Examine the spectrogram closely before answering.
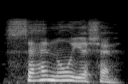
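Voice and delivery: सह नो यशः spaced out, word by word; slow quoted tagline. Shown as a demonstration. Teacher dictating the tagline slowly to students. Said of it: "tagline क्या थी?".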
